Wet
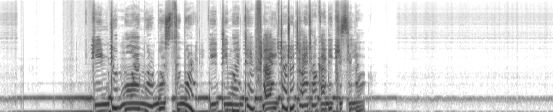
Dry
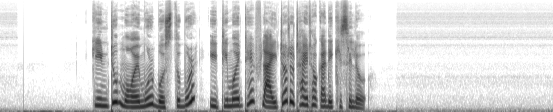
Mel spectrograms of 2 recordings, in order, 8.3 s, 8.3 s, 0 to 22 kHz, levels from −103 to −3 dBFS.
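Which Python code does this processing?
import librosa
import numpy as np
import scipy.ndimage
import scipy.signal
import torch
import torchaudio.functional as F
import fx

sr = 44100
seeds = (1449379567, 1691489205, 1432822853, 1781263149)

y = fx.band_invert(x, sr, width_hz=500)
y = fx.high_shelf(y, sr, hz=4200.0, db=6.5)
y = fx.pre_swell(y, sr, db_per_s=29.0)
y = F.gain(torch.from_numpy(y), -8.0).numpy()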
